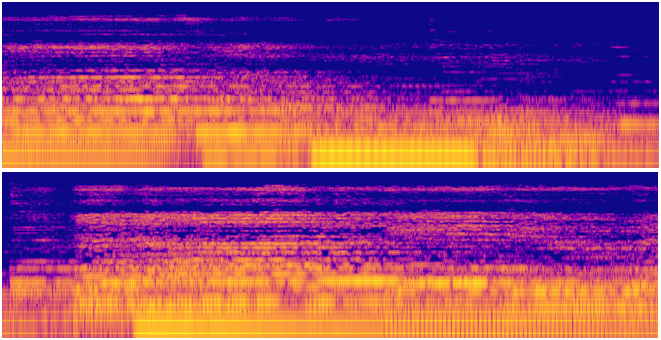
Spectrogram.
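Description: Small mixed choir singing a slow hymn with long held notes to acoustic guitar accompaniment, easing off briefly about four seconds in before swelling again.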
